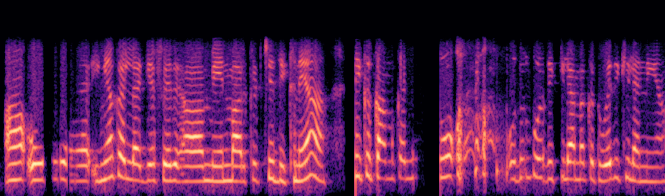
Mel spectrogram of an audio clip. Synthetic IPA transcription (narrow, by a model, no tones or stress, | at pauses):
ãːʔoːt̪ːʔɪjãːkəɾlɛːɡeaːpʰɪɾmeːnmaːɾkeːʈt͡ʃed̪ɪkʰneːãː | t̪ʰɪkːəmkəɾneː | d̪õː | ʊd̪õːpʊɾd̪ɪkʰːiːlɛːmɛ̃ːkət̪oːeːd̪ɪkʰːiːlɛ̃ːnd̪iːãː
